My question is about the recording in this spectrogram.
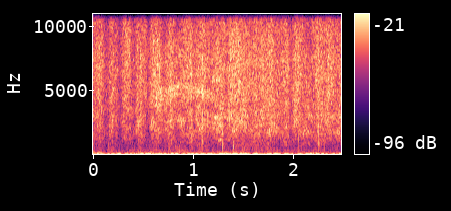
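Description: Hands rubbing and pressing a man's shoulders through his shirt during a shoulder massage: fabric rubbing against fabric and skin, with irregular dull low bumps from the pressure.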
